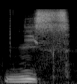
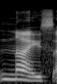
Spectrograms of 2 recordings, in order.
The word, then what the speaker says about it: Nice: So it's not nice. I know the word is spelled the same as nice, but it is Nice. – Because it is a French word.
